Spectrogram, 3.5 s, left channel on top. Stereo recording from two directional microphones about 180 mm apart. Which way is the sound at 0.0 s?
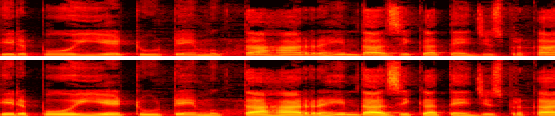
20° right (ahead or behind).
